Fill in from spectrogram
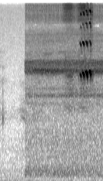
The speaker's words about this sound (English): Insert crickets chirping.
